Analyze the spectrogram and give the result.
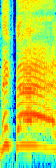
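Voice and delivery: put-on yelling, very high and wild. Retelling how a disruptive woman in the theater started yelling: imitating someone yelling. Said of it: "She starts yelling".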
